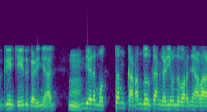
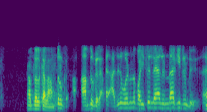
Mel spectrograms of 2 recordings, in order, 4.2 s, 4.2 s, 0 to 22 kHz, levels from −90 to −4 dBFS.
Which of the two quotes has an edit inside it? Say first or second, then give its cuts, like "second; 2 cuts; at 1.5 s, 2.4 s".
second; 1 cut; at 2.1 s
